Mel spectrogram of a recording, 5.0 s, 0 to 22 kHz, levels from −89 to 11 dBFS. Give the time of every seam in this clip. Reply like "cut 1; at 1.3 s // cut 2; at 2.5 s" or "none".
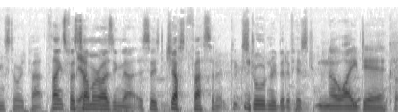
cut 1; at 3.9 s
